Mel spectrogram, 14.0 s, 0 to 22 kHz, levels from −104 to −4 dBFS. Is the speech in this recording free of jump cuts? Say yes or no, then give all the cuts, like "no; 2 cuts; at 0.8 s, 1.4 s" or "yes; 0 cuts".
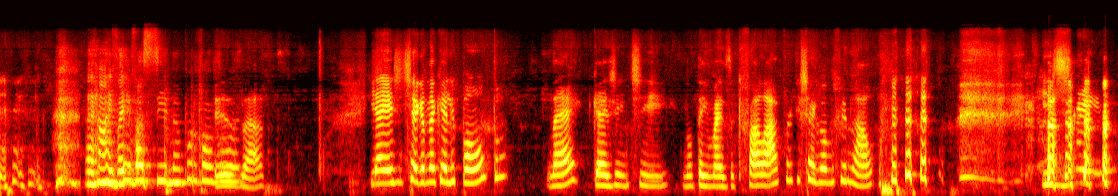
yes; 0 cuts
